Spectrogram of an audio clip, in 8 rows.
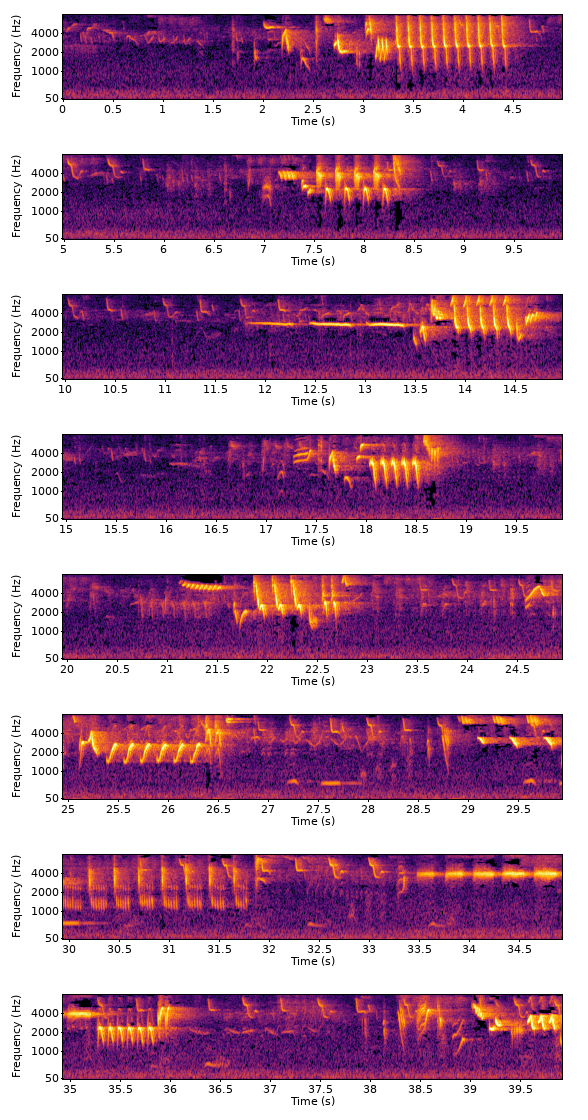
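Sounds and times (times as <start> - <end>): songbird trilling: 1.9 - 4.5, 7.0 - 8.4, 11.8 - 14.8, 17.1 - 18.8, 21.0 - 22.9, 23.8 - 39.9.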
